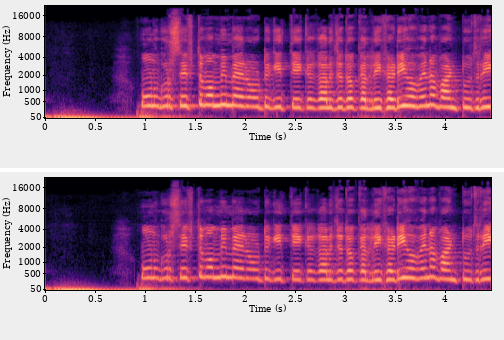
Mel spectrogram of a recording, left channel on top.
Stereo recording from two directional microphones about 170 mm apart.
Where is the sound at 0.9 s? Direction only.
25° left (ahead or behind).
